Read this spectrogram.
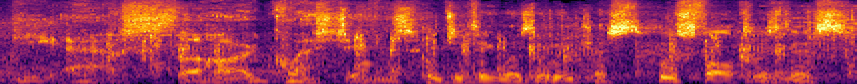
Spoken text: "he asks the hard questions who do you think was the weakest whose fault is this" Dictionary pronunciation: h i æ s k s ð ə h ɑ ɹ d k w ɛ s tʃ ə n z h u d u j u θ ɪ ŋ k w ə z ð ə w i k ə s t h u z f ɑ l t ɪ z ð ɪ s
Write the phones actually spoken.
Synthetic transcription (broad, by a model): h i æ s k s ð ə h ɑ ɹ d k w ɛ s tʃ ə n z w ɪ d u θ ɪ ŋ k w ə z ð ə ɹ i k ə s t h u z f ɑ l t ɪ z ð ɪ s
